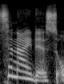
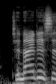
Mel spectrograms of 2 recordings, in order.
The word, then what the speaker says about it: tinnitus: What is tinnitus or ringing in the ears? – Tinnitus is the medical term for ringing in the ears. Some people also pronounce it tinnitus. Both are correct, but basically it can refer to any sound that a patient hears in their own ear.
